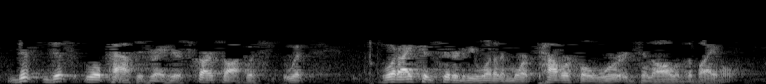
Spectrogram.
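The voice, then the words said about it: Voice sounds sick with a cold. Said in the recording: “my voice is not normal today. It's because I just have a horrific cold.”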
